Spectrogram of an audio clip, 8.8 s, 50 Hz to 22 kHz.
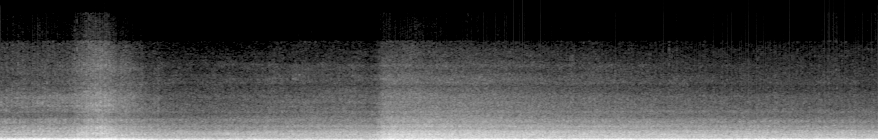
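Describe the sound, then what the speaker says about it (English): A Honda Shadow Aero 750 fitted with TJ Brutal drag pipes rumbles in a parking garage, a deep loud idle with a swell of revving near the start and a reverberant, enclosed echo, steady throughout. "Get the sound and the reverberations of the TJ Brutal Drag Pipes on my Honda Shadow Aero 750"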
